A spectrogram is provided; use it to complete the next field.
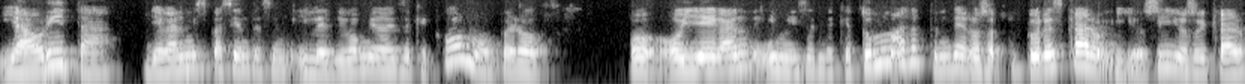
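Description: A woman talks fairly quickly with an ordinary speaking voice. Her pitch is fairly high and varies in the usual way. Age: 30s. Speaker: cosmetologist. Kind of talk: casual interview.

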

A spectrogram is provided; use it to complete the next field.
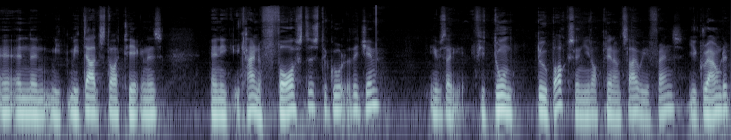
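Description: At a fairly quick pace, a man speaks in a dark, mellow tone. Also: medium pitch for a man, ordinary pitch variation. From northeast England. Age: 30s. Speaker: boxing coach and former Olympic boxer. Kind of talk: casual interview chat. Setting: studio.

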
